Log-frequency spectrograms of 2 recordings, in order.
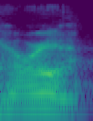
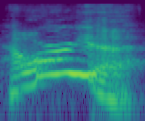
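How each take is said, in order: First: It sounds like an assumptive greeting, not a question. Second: It sounds like a real, open-ended question. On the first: The caller assumes the person is fine and moves on. The speaker calls it right. "It's more of an assumptive thing, right?" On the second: The caller genuinely asks how the person is. The speaker calls it wrong. "notice I don't say, "How are you?" like an open-ended question"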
